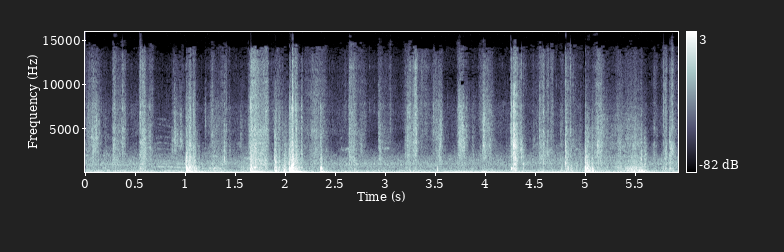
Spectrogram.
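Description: A plastic storage box slides and knocks against a van's boot floor.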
